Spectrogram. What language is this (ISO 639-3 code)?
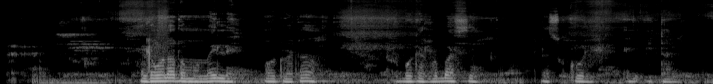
mas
